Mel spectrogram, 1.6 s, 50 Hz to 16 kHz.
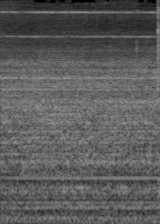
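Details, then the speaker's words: Wrecked 2020 Ducati Panigale V4S being rebuilt, with a damaged fuel tank. After an earlier fuel leak, the pump is primed again: a steady high buzz for about 1.5 seconds, then a clean cutoff. Normal priming, likely just filling the system, and no more leaks. "I think it might just be filling up the system right well we got no more leaks"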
